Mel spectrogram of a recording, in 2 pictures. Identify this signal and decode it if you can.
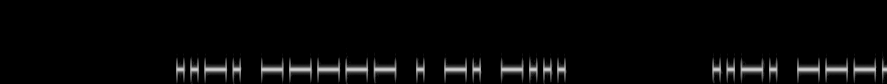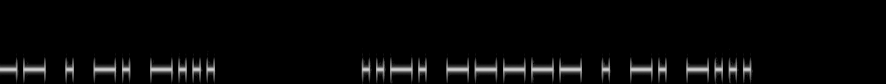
Morse code, heard as a keyed tone, about 17 wpm, 700 Hz. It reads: F0ENB F0ENB F0ENB
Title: DXCC-100 Call Signs - 5 Characters - Repeated 3x - 17wpm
